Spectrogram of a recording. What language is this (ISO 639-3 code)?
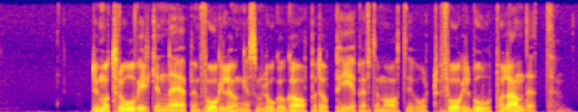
swe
